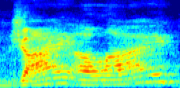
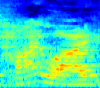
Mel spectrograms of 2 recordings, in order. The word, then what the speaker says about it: Jai Alai: probably call that what jai alai something like that but obviously that would be like saying jalapeno right so the J is silent and it's High Lie India pale ale and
